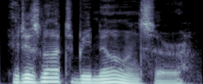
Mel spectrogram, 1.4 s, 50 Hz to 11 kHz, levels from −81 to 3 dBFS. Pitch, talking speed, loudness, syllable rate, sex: 110 Hz, 310 wpm, -14 LUFS, 5.8 syllables/s, male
